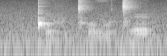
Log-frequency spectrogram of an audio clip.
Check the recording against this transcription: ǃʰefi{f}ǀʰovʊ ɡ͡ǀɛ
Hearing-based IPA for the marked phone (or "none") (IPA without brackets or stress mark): none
